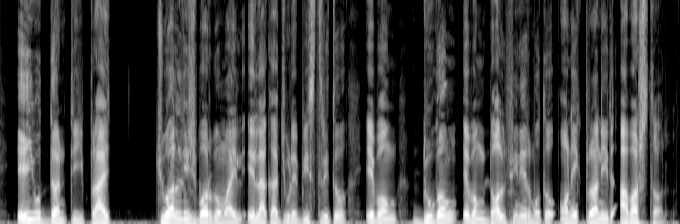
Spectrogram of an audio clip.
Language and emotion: Bengali, neutral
